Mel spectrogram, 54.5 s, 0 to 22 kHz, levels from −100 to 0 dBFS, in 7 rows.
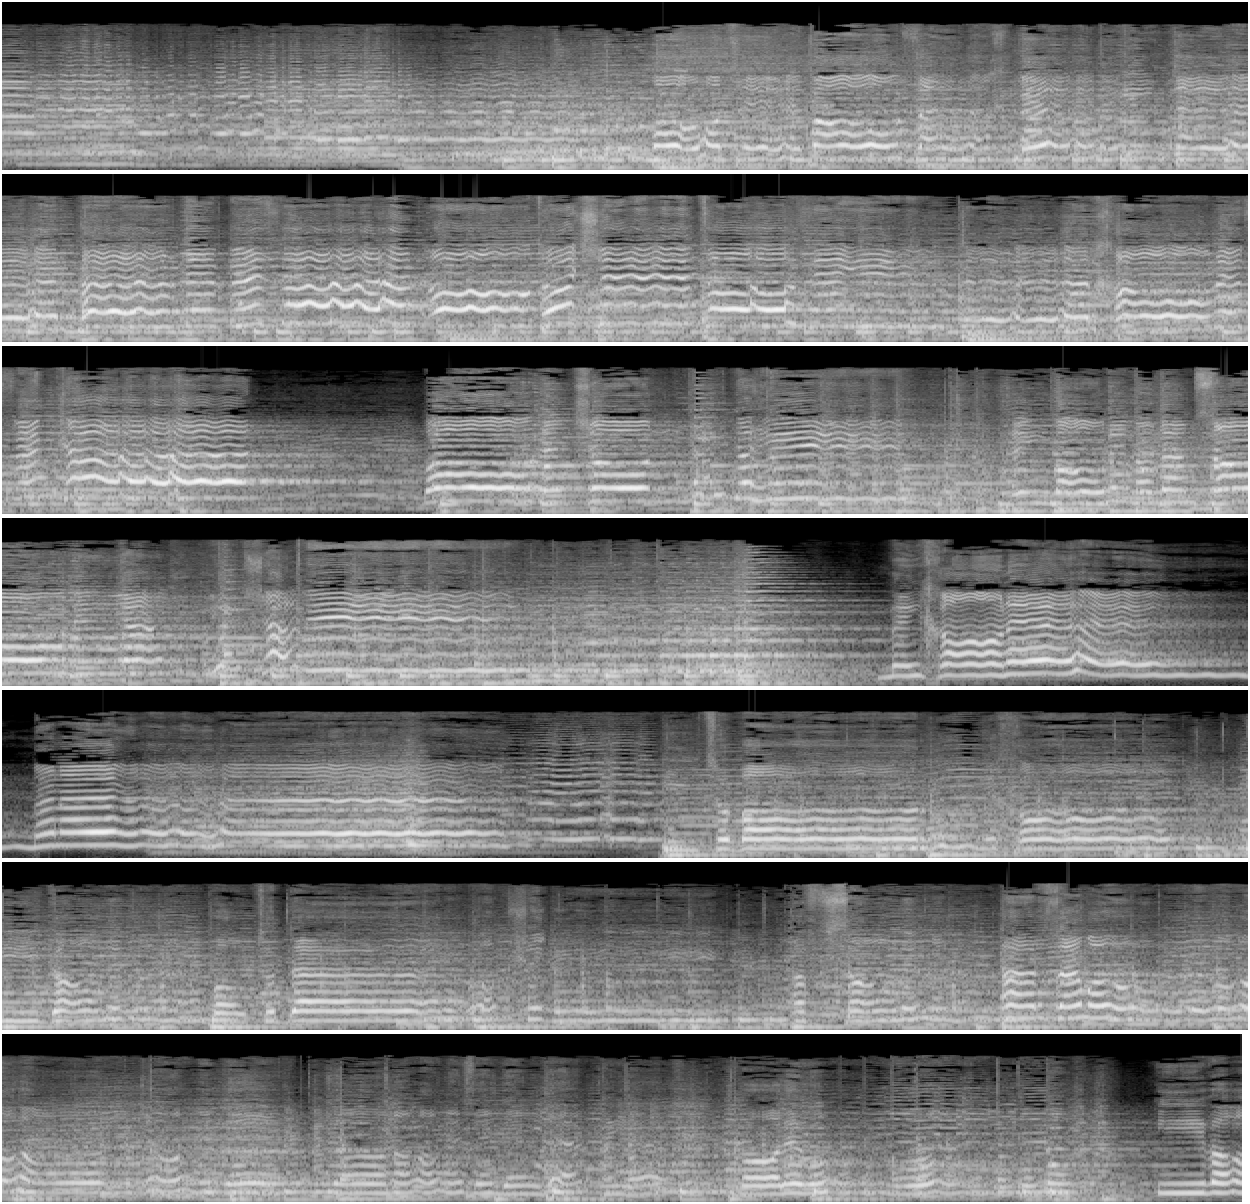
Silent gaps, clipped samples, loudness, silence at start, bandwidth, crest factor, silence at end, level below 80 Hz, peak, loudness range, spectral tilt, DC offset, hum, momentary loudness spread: none; under 0.1%; -14 LUFS; 0 s; 13 kHz; 14 dB; 0 s; -32 dBFS; 0 dBFS; 8 LU; -4.5 dB/octave; under 0.1%; none; 12 LU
